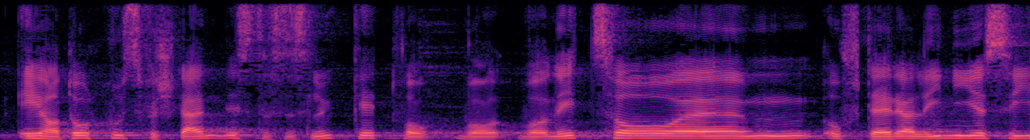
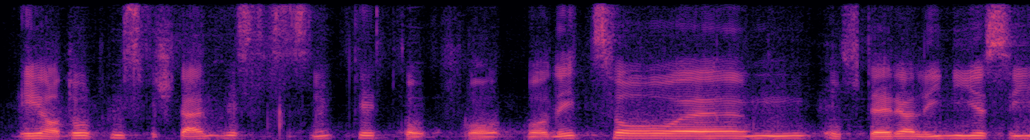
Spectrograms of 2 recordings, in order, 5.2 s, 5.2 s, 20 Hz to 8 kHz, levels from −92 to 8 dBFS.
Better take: first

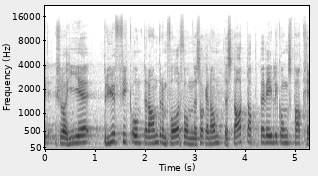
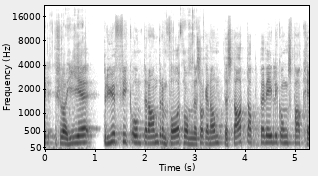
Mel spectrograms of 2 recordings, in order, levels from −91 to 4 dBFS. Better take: first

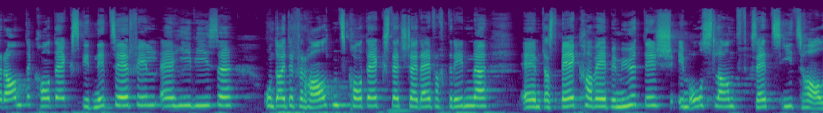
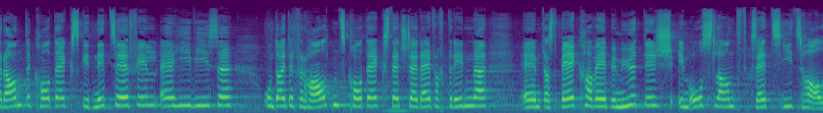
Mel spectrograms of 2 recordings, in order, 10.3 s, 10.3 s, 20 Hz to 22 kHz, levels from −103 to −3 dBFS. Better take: second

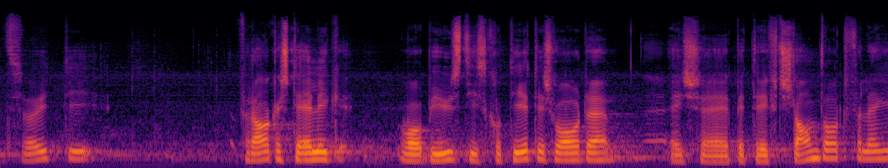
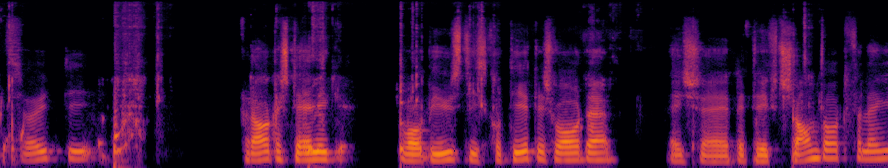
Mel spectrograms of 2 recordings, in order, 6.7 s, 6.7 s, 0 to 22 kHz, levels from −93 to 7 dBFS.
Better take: first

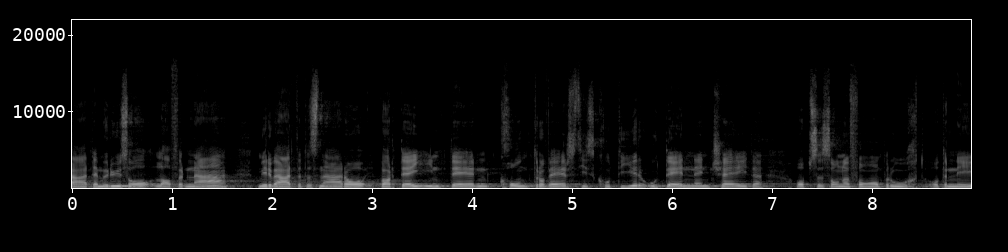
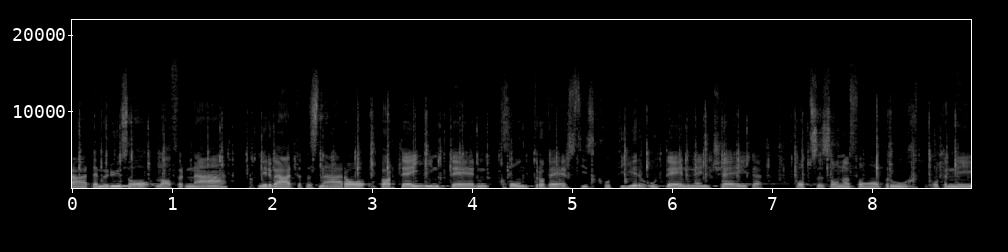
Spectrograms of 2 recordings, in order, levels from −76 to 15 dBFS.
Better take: first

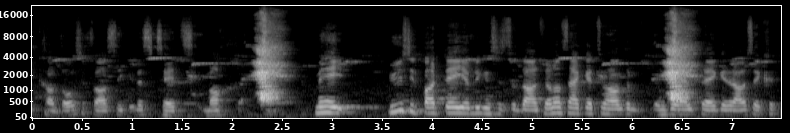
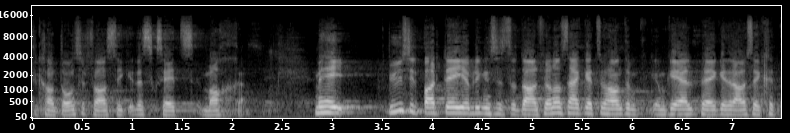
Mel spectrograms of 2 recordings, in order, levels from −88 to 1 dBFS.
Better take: second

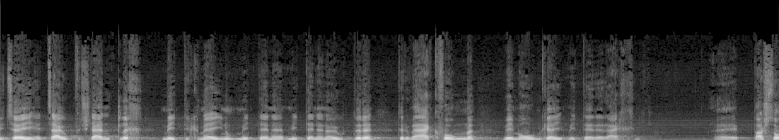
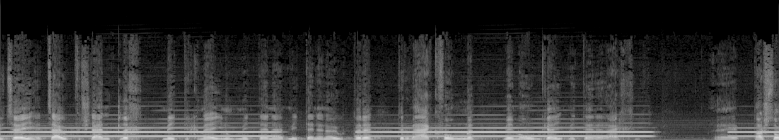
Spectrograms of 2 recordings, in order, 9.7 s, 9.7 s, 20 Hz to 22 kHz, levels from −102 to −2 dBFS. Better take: first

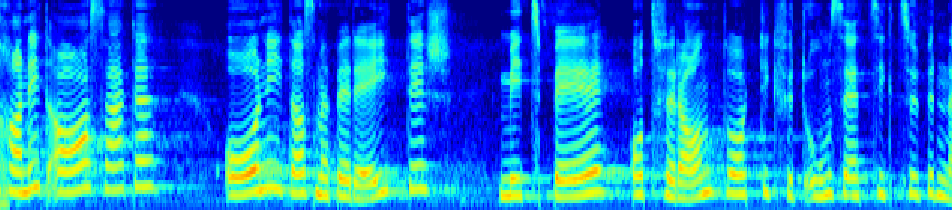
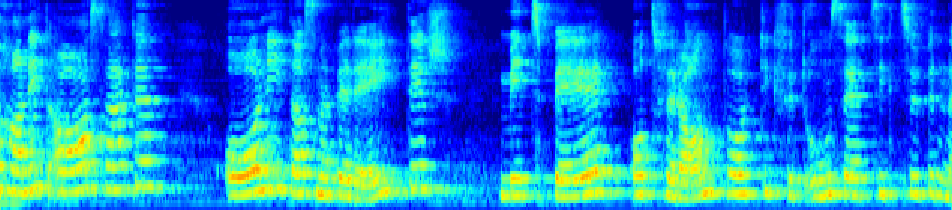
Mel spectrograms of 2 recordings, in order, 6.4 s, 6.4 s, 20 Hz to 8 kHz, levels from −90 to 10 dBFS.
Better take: first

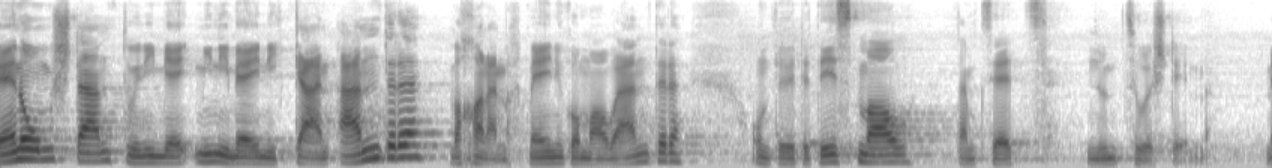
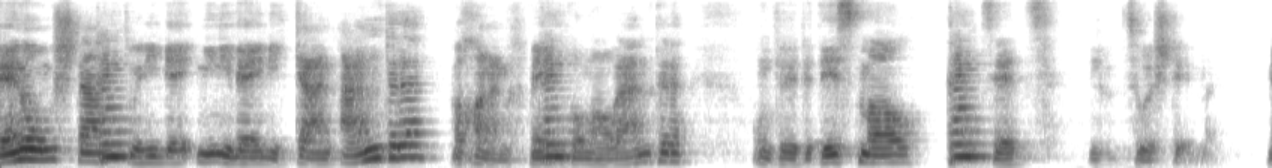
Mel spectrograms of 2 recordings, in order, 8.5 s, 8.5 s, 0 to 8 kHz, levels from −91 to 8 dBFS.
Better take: first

